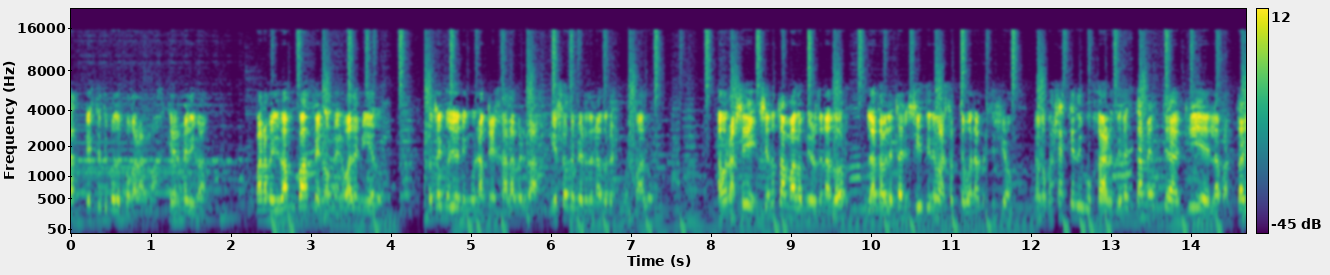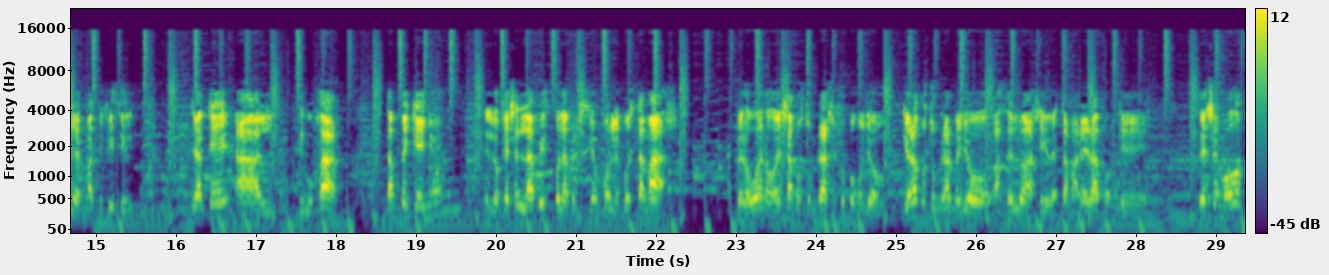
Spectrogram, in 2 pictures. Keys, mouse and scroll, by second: 0.1 scroll down 1, 0.3 scroll up 1, 1.5 scroll down 1, 6.6 scroll up 1, 9.4 ctrl+z, 9.7 scroll up 1, 9.8 scroll down 1, 10.2 scroll up 1, 10.6 scroll down 1, 13.2 scroll up 1, 13.2 scroll down 1, 18.4 scroll up 1, 18.5 scroll down 1, 19.5 scroll up 1, 20.9 scroll up 1, 21.3 scroll down 1, 23.4 scroll up 1, 23.5 scroll down 1, 24.7 scroll up 1, 25.5 scroll down 1, 27.2 scroll up 1, 27.4 scroll down 1, 28.1 scroll up 1, 28.2 scroll down 1, 28.3 scroll up 1, 28.4 scroll down 1, 28.6 ctrl+z.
